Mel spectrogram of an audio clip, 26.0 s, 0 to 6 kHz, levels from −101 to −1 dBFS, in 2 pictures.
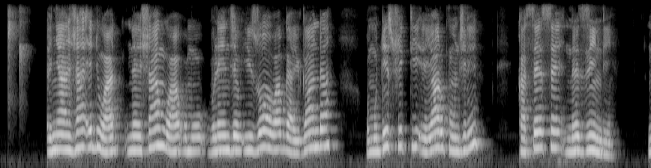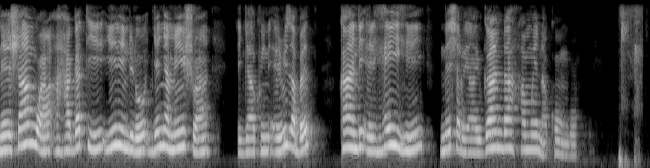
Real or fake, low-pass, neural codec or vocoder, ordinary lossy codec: real; 5.4 kHz; none; none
